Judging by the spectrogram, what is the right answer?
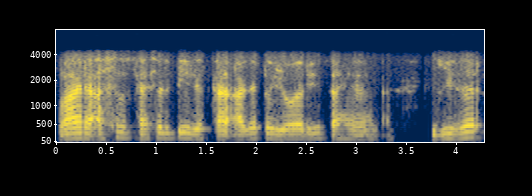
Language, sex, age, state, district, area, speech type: Kashmiri, male, 18-30, Jammu and Kashmir, Baramulla, rural, conversation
